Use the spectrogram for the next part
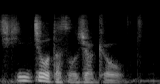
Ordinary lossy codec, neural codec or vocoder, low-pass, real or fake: AAC, 32 kbps; codec, 16 kHz in and 24 kHz out, 0.9 kbps, LongCat-Audio-Codec, fine tuned four codebook decoder; 10.8 kHz; fake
